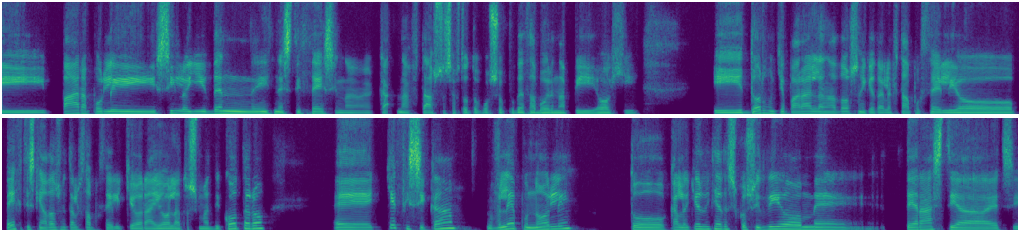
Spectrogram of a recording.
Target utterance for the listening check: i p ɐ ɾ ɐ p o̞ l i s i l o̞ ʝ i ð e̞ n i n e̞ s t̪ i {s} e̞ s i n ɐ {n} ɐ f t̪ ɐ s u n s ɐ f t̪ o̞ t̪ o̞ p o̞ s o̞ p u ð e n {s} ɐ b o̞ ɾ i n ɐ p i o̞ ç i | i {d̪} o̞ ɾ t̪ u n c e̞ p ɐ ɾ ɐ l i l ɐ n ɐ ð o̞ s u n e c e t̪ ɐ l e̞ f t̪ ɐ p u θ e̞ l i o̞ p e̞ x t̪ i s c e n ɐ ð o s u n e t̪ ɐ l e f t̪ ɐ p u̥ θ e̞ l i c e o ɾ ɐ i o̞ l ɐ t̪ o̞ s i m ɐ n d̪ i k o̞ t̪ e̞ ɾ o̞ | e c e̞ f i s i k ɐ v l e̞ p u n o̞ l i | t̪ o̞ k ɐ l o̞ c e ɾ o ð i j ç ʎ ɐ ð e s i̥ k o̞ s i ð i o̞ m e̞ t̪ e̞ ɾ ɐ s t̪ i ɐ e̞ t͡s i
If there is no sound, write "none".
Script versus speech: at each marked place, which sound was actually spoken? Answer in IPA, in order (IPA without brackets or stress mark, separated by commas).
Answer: θ, n, θ, d̪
